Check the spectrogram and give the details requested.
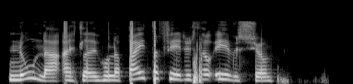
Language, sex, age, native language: Icelandic, female, 30-39, Icelandic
